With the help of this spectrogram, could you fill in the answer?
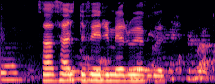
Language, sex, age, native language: Icelandic, male, 9, Icelandic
